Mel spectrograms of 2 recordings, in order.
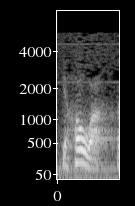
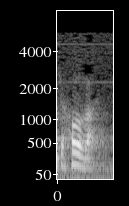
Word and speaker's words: Jehovah: And so the pronunciation became Yehovah or Yehovah were formed. And Yehovah provides the basis for the Latinized form Jehovah that we use today. Since the original pronunciation of God's name has been lost, we continue to use the familiar name Jehovah.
